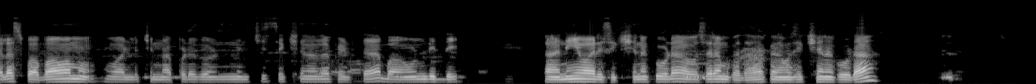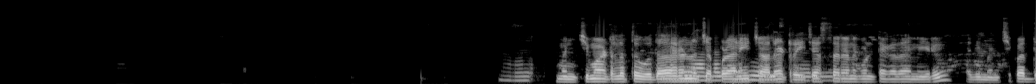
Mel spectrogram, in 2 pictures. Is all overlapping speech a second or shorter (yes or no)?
no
